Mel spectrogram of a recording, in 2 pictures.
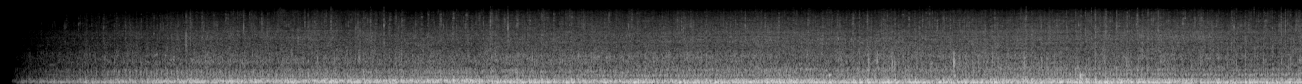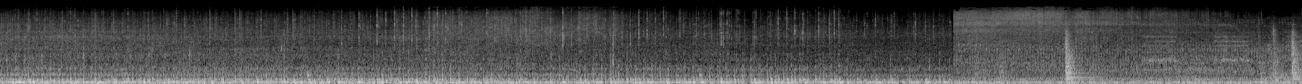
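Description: Motorcycle engine running at a steady speed, fading in over the first two seconds, with a single sharp click near the end.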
